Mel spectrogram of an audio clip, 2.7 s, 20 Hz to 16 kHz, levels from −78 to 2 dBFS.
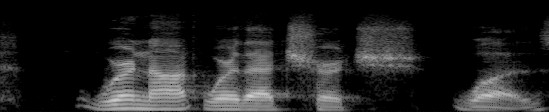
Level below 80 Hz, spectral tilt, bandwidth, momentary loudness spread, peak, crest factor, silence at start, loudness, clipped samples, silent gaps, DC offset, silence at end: -62 dBFS; -5.5 dB/octave; 10.5 kHz; 9 LU; -6 dBFS; 16 dB; 0 s; -22 LUFS; under 0.1%; none; under 0.1%; 0 s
